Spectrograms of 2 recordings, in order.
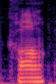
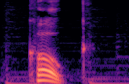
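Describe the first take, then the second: First: The vowel is short, not an 'oh' sound. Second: The vowel is a clear, long 'oh' sound. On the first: The speaker calls it wrong. "they pronounce it" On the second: The speaker calls it right. "If you say Coke, oh, oh, oh, co, Coke"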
